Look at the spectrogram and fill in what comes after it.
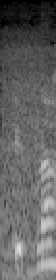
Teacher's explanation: konsonan labiodental tak bersuara F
